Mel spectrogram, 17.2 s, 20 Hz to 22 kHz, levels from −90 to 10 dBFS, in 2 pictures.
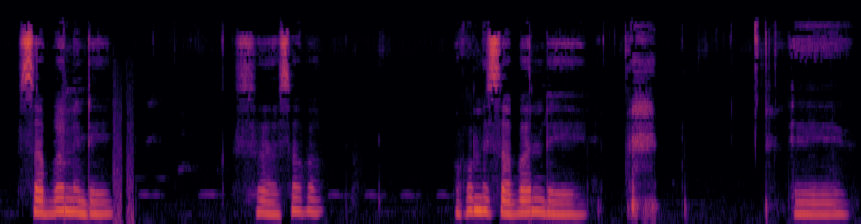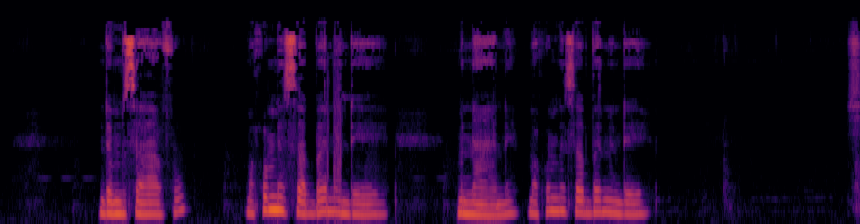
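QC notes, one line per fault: Throughout, MP3 compression: the speech has a watery, swirly texture and nothing above 15.2 kHz, which fits a starved encoder at around 48 kbps. With too few bits, it chops the treble and lets weak detail flicker between frames, so it's likely MP3 at fault.
1.13 to 1.33 s and 11.88 to 12.02 s, loose connector crackle: two short, irregular bursts of scratchy crackle, each about 0.2 s or less. That's a worn or dirty contact making and breaking, chopping the signal on and off so it scratches.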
